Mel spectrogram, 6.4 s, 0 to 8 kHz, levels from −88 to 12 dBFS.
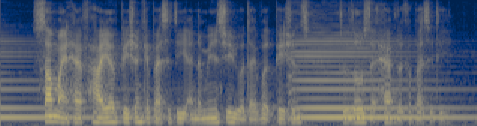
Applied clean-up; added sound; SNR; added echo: none; Bowed string instrument; 3 dB; none.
